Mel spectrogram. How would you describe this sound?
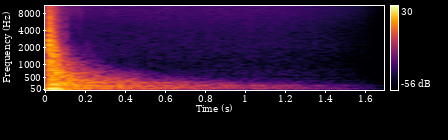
Mono samples of a small children's drum set recorded with 3 different "sticks". One is plastic with a blue rubber tip that came with a drum machine. One is a heavy green plastic stick from a previous toy drum. The third stick used is a thinner brown plastic one.
Drum consists of a bass drum (recorded using the kick pedal and the other 3 sticks), 2 different sized "tom" drums, and a cheesy cymbal that uses rattling rivets for an interesting effect.
Recorded with Olympus digital unit, inside and outside of each drum with various but minimal EQ and volume processing to make them usable. File names indicate the drum and stick used in each sample.
bassdrum, drum, drums, hit, kick, kick-drum, kit, mini, one-shot, percussion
